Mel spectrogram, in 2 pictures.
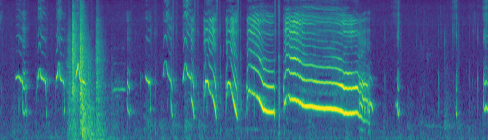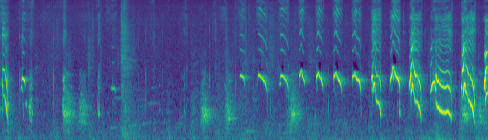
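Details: Five blenheim Cavalier King Charles Spaniel puppies in an indoor pen; rapid repeated high yips, a long drawn-out wavering squeal of about two seconds, then further bursts of sharp yaps and whines, densest near the end.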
